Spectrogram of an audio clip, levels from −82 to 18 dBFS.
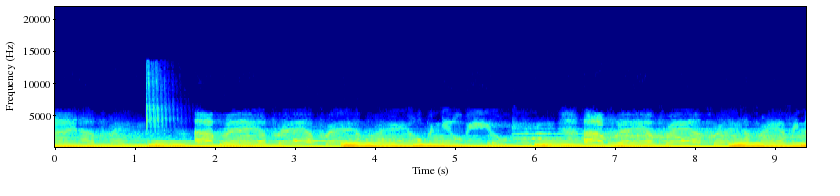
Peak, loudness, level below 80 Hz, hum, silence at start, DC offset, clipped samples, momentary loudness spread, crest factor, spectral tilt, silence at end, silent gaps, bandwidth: -2 dBFS; -15 LUFS; -14 dBFS; none; 0 s; under 0.1%; under 0.1%; 4 LU; 10 dB; -8.5 dB/octave; 0 s; none; 5.2 kHz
